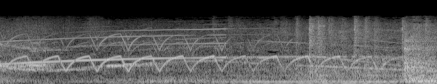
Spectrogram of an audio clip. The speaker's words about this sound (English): Lights flashing, police cars surround the construction site.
